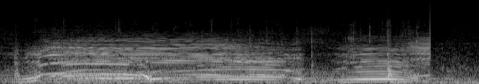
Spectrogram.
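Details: Gaiya cows during unloading at a cattle farm, giving two or three sustained, loud moos that rise and fall in pitch and end abruptly, with a faint bump between calls.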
